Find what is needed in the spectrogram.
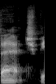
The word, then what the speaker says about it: Teach: Edward Teach. Which may or may not have actually been pronounced Thatch because, again, no standardized spelling.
